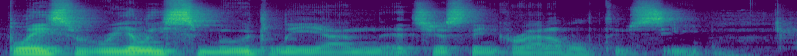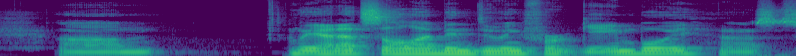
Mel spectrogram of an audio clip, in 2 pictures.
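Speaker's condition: No condition

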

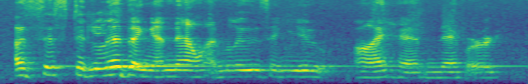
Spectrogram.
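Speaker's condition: Spasmodic dysphonia; ALS

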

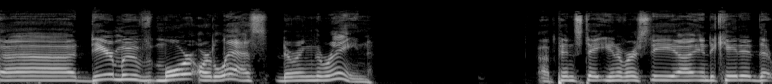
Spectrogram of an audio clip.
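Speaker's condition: No condition

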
